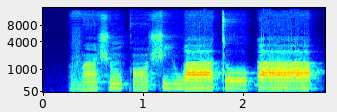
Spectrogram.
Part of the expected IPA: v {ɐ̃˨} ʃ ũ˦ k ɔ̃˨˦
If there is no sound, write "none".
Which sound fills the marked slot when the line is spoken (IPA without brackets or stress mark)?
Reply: ã˨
